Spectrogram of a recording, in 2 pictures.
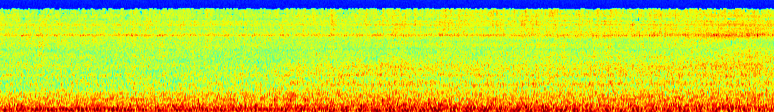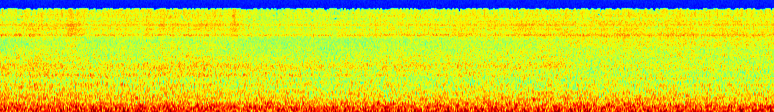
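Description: Steady low mechanical drone of a docked cruise ship's machinery, a constant hum with several low tones and no change in pitch or level.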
